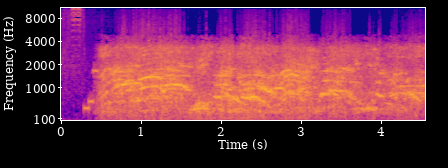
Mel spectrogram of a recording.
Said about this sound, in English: That's the sound of protests in Iran's capital, Tehran, as police clashed with opposition supporters.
